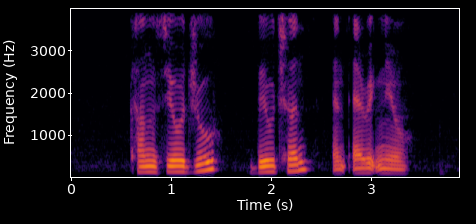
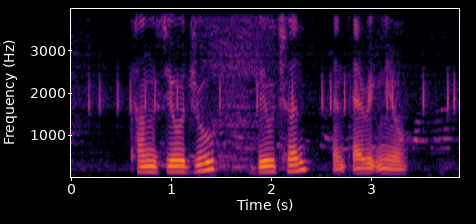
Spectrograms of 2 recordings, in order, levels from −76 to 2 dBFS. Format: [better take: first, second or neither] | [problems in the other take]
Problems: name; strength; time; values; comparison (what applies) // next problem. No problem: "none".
first | background sound (Typing); 15 dB below the speech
